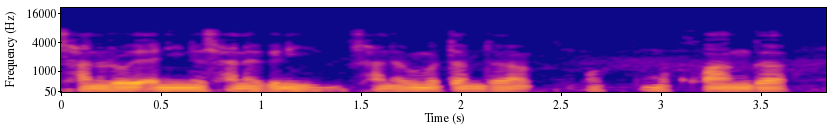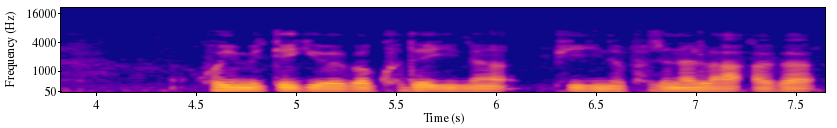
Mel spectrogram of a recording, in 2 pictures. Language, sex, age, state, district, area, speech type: Manipuri, male, 18-30, Manipur, Thoubal, rural, spontaneous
